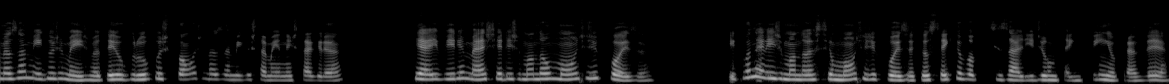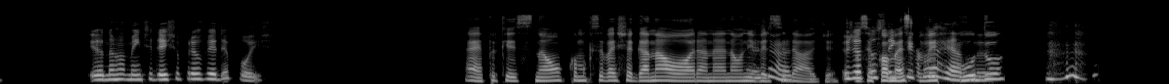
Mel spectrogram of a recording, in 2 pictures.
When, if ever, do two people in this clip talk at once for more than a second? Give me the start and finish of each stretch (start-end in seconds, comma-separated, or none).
19.1-21.6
